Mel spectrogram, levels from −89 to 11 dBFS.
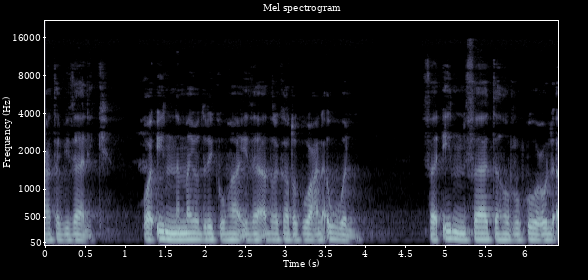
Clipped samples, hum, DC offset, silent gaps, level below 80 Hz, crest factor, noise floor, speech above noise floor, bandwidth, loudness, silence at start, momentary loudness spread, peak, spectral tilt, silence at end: under 0.1%; none; under 0.1%; none; -64 dBFS; 14 dB; -62 dBFS; 41 dB; 10.5 kHz; -22 LUFS; 0 s; 8 LU; -8 dBFS; -9.5 dB/octave; 0 s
